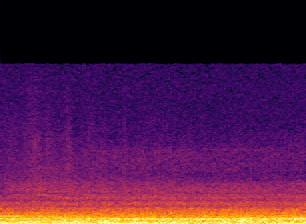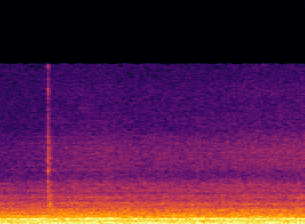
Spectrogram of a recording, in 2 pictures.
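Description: Steady mechanical hum: a low rumble with a held mid-pitched tone over it, even throughout, with one brief faint tick about three and a half seconds in.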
